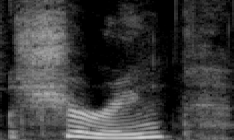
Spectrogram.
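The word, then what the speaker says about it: shirring: and this one features shuring thank you Michelle for helping me pronounce it I will always think of shearing now for the Sheep not for sewing so for the shuring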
